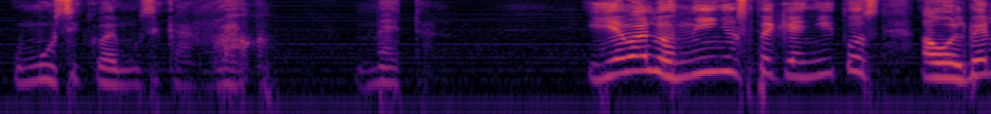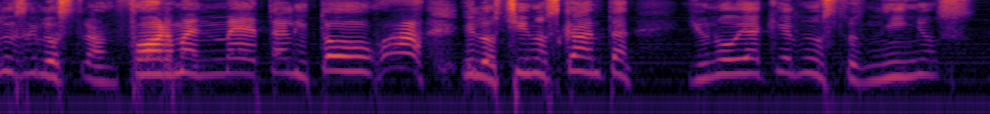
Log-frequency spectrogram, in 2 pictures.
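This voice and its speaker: A middle-aged man, preaching a live sermon as a pastor, animated and chatty, telling humorous stories and firing questions at the congregation. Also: very high voice. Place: church service before a congregation.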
